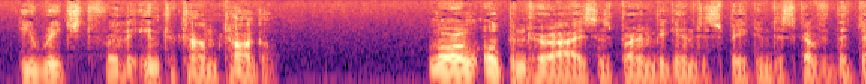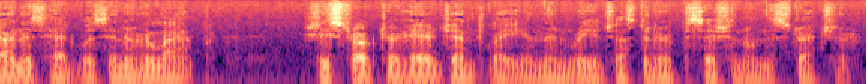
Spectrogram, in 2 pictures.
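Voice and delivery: usual speaking voice

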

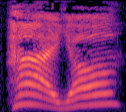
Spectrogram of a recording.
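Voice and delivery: big, high hollered greeting; enthusiastic shout. A narrator's reading. Candidate on a van roof greeting the crowd, shouting enthusiastically. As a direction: belt it out to a crowd, full-lunged. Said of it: "shouted into it with leather-lunged enthusiasm".

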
